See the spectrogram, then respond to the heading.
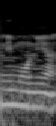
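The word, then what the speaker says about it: pneumonia: यहाँ से पढ़ेंगे इसको, NEUMONIA, निमोनिया, क्योंकि पी साइलेंट है।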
